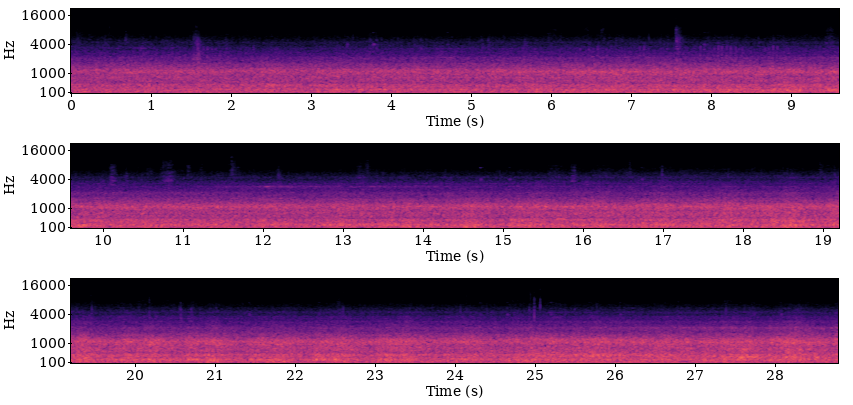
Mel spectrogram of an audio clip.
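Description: Airport Railroad express train running at speed through a tunnel, heard from aboard: a steady rumble of wheels on rail and rushing air, growing a little louder toward the end.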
